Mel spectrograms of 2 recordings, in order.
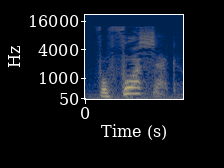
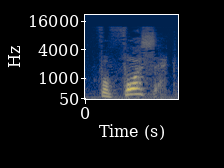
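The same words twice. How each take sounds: First: "for four seconds" whispered much softer; hushed whisper. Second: Said in the usual way. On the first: Shown as a demonstration.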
